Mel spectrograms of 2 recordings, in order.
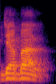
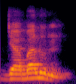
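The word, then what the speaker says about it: جبل: di ujung-ujungnya itu Pak misalnya gini Jabal jarang orang nyebut jabalun itu jadi Jabal aja atau misalnya kita bilang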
